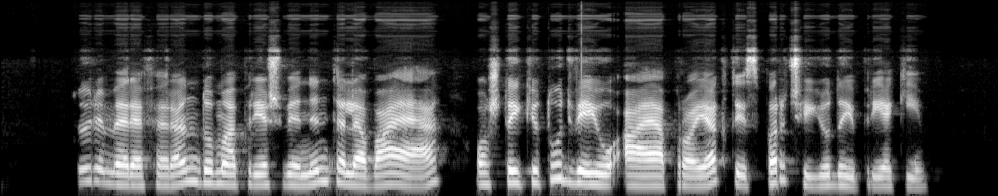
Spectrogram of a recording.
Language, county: Lithuanian, Šiauliai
